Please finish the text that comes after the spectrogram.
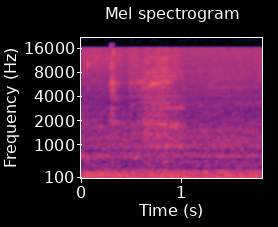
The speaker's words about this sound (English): Also, uh, sorry for any cars since uh, so we'll say there's a lot more cars out than it usually is.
